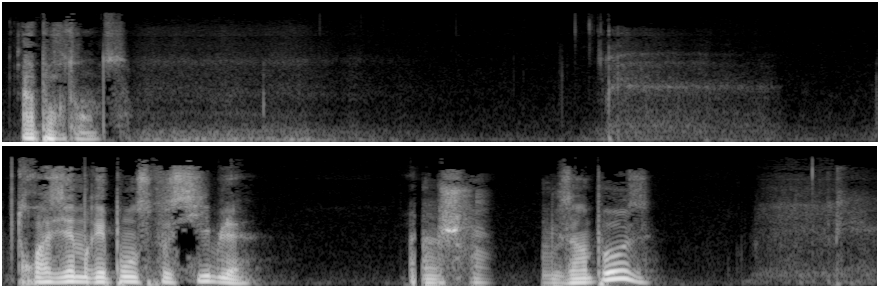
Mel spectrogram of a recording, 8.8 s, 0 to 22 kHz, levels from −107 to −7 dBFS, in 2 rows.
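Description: Right around 6.43, 6.51 and 6.67 s there are three bits of short concealed packet loss. Each time about 40 ms of audio didn't arrive and the decoder bridged it by extending the sound it already had, so you get quick smears or little wobbles.

Then from 6.75 to 7.10 s comes what's likely a long network dropout. Roughly 320 ms is missing, so the concealment stretches the last sound into a fading buzz or hiss before about 200 ms of silence. The speech resumes at "nous impose" with that stretch simply gone.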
